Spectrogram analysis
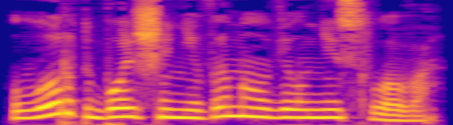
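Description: Expressive woman reading a novel. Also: medium pitch, moderate pace, dry recording, studio quality. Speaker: audiobook reader. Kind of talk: first-person novel narration.

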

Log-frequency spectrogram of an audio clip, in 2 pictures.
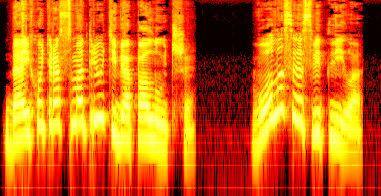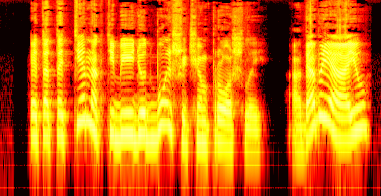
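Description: A woman's voice: fairly high pitch, huge pitch swings, moderate pace, no room sound, studio quality. A woman reading an audiobook, voicing a cheerful, bossy young woman friend who teases. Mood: teasing. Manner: teasing, bubbly.

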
